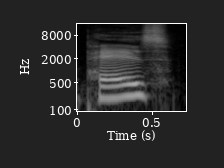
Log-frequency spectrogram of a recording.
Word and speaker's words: pies: the world, in Dundee, we make pies, except we call them peas. And that's a very specific... Firstly, we're the only sort of city on the east coast of Scotland who uses that particular pronunciation.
